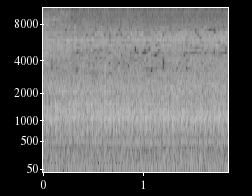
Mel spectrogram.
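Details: 2011 Mini Cooper S after misfire diagnosis and ignition coil replaced with new Bosch coil, fault codes cleared: steady, even low idle with smooth hum, no stumble or missing beat, running cleanly on all cylinders.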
